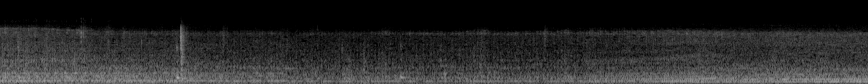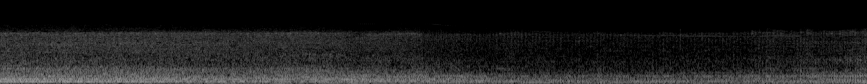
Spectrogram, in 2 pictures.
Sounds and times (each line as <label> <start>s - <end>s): tractor starts up 0.0s - 7.0s
bonfire being stirred by much smaller, large tractor 0.0s - 17.3s
quad bike 0.0s - 17.3s
traffic 0.0s - 17.3s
